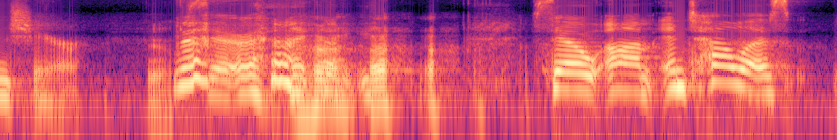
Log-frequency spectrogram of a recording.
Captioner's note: laughter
